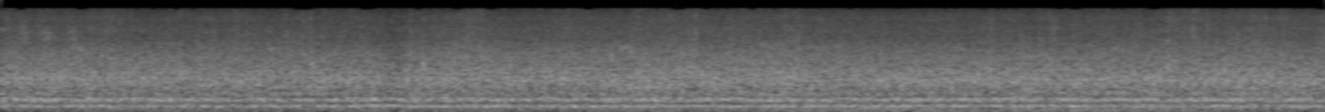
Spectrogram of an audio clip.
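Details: Honeybees swarming in and out of their hive in spring, flowers blooming; a dense, steady droning buzz from many wings, unbroken throughout with no other clear sounds.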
